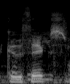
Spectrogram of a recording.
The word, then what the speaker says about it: Guthix: the blue was a somebody made fun of me for pronouncing gothic's guthix but they've never played the game with voice acting combat s that's cool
